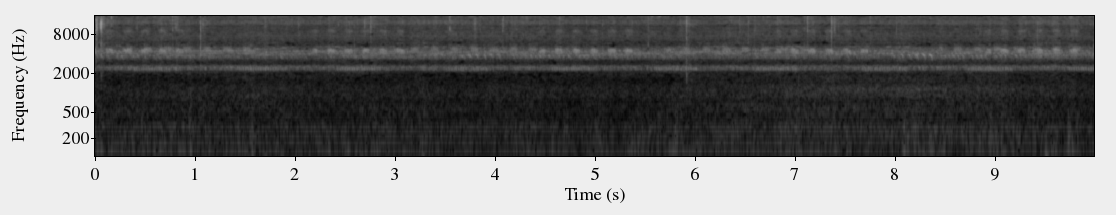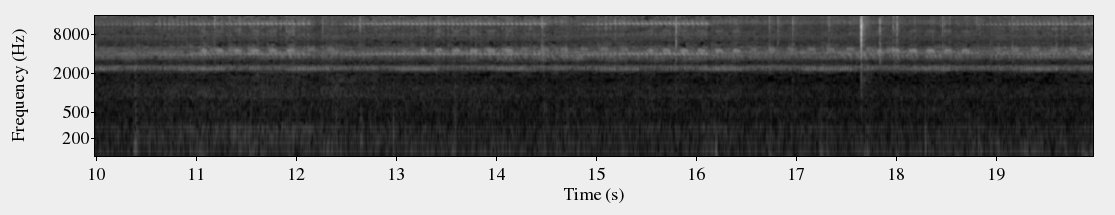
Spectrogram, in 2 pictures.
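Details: Crickets at a campsite, chirping in steady, finely pulsed high trills that run through the whole stretch, over the crackle and low rumble of burning firewood with occasional sharp pops.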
